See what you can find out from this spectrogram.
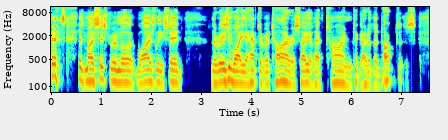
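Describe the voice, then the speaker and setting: A man with an Australian accent, medium pitch, and fairly even intonation, at a moderate pace with long, frequent pauses. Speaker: podcast host. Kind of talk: casual interview.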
